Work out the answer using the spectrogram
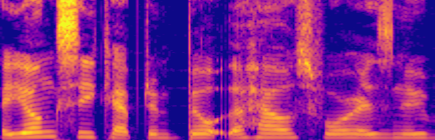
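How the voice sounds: Delivered in a natural reading voice, the speech keeps a fairly even intonation.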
